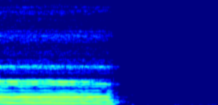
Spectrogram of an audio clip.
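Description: A man buzzes a loud, steady note on a brass mouthpiece, then stops abruptly.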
